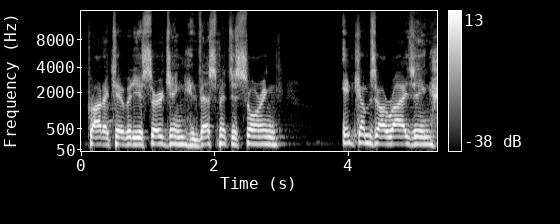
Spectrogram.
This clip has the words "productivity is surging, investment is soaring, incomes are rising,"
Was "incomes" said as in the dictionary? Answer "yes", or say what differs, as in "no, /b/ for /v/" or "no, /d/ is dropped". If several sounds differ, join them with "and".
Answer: yes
